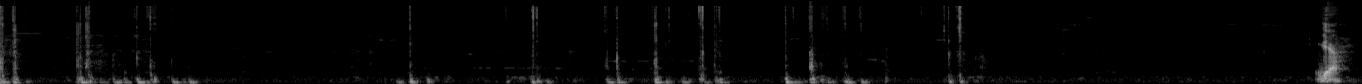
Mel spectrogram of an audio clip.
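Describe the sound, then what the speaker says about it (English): An email being typed on a computer keyboard, close and sparse, in short bursts of clicks separated by quiet gaps, with one sharp sound at the end. "let me just type the email here"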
